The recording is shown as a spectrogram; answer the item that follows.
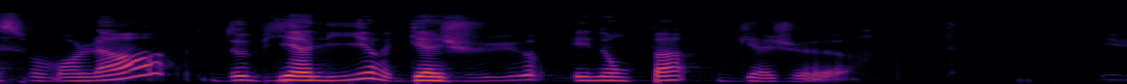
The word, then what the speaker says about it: gageure: Gageure. La gageure. Alors en fait, on a admis deux manières de l'écrire. La manière qui existait, donc EU, et qui se prononce bien gageure et pas gageur, et la manière de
